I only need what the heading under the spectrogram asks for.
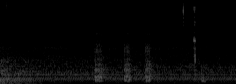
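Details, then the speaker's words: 2007 Toyota Camry 4-cylinder with 82,000 miles on a stripped engine: soft dry clicks as the No. 4 connecting rod is rocked by hand, a loose rod bearing believed to cause the running rattle; the other rods are tight. "this is the connecting rod pretty certain this is the noise I'm hearing while the motor was around me the other guys are nice and tight"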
